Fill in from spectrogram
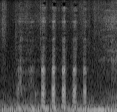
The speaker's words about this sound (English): Is that a powerful four cylinder in the hood with a supercharger? Yeah, man.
